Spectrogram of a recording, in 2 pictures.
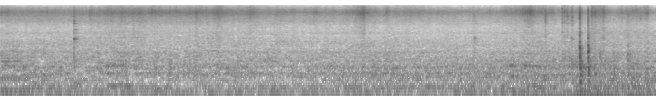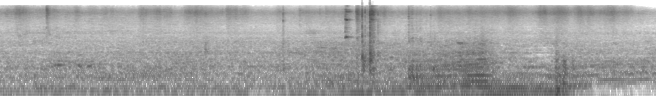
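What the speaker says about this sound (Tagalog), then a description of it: "na naman ang ulan sa bubong ng bahay." Steady rain patters on a roof, a continuous broadband hiss with a few louder splashes and knocks standing out along the way.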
